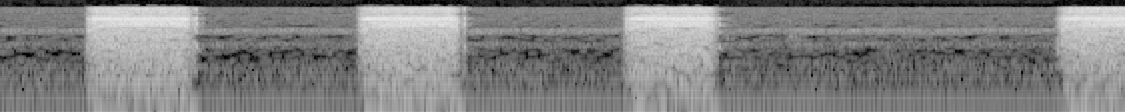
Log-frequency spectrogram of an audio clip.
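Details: Owlets inside their nest cavity screech in alarm: four broad, rasping hiss-like bursts, spaced unevenly over a few seconds, with low background hum in the gaps.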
